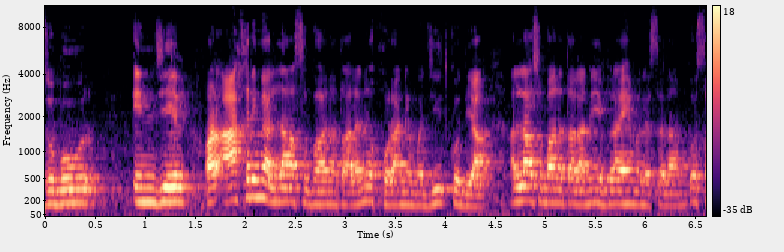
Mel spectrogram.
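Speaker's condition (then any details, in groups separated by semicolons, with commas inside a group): No condition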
